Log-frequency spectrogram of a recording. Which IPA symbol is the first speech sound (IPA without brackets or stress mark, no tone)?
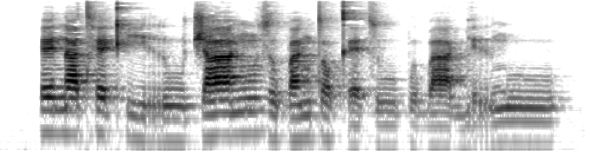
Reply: ɛ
